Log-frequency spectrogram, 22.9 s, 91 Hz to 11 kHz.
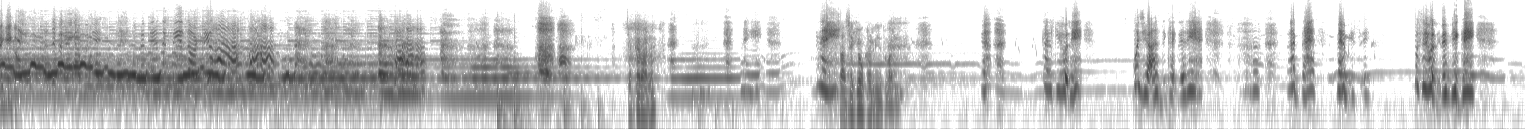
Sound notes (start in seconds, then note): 8.0 panting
